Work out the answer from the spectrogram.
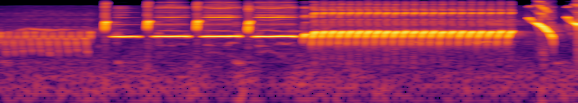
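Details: Yorkshire canary, a kept bird, singing a long melodious song: a short buzzy trill, then steady pure whistled notes, then a fast rapid rattle of high notes ending in quick downward sweeps.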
